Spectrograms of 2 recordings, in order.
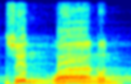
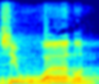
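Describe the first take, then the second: First: The n is pronounced clearly before the w. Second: The n is dropped and merged into the w. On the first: The speaker calls it right. "harus dibaca dengan jelas" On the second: The speaker calls it wrong. "tidak boleh dibaca menjadi siwanun"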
